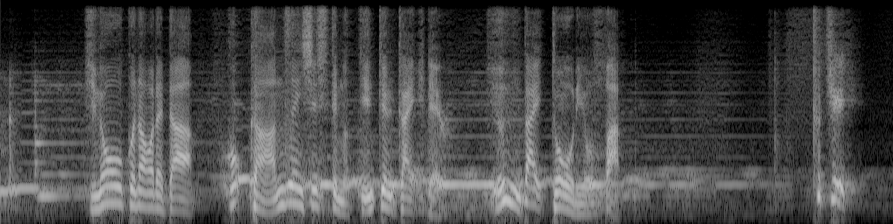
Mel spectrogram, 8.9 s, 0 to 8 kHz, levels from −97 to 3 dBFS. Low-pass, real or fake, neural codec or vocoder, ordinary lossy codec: 7.2 kHz; fake; codec, 16 kHz, 0.5 kbps, FunCodec, trained on Chinese and English, 25 frames a second; none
